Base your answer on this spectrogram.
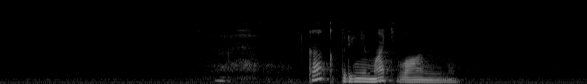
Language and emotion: Russian, neutral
